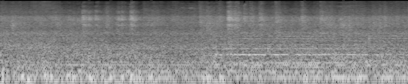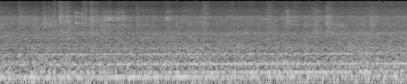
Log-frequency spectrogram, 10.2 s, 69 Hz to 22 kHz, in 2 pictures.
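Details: 2021 Marcopolo Torino S bus on Mercedes-Benz OF-1721 BlueTec 5 chassis, onboard while driving: loud steady drone with low growl and faint held whine above road noise; growling differential.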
